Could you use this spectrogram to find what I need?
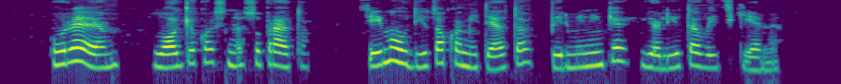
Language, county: Lithuanian, Vilnius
